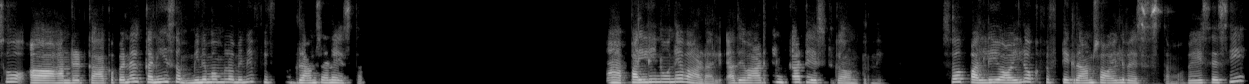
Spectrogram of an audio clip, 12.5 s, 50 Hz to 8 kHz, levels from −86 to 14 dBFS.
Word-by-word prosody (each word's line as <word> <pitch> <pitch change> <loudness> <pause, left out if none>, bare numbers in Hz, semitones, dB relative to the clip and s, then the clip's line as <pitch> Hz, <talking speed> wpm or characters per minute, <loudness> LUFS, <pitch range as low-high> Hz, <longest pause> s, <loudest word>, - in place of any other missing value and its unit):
So, 305 - -5 0.3
ఆ - - +7 0.2
100 215 0 0
కాకపోయినా 235 +8 0
కనీసం 285 +3 +2
మినిమమ్‌లో 265 +2 +2
మినిమం 290 +5 -4
50 245 0 -10
గ్రామ్స్ 225 +1 +2
అయినా 235 0 +3
వేస్తాం. 220 +2 -14 2.5
ఆ - - +5 0.2
పల్లి 255 +2 +5
నూనే 285 +2 0
వాడాలి. 180 -7 -3
అది 230 +2 0
వాడితే 225 +3 -3
ఇంకా 255 +2 -1
టేస్ట్‌గా 225 -4 -3
ఉంటుంది. 160 -1 -15 0.7
సో, 290 - 0 0.2
పల్లి 240 +1 +4
ఆయిల్ 235 +5 +1
ఒక 295 - -15
50 250 0 -3
గ్రామ్స్ 225 +2 0
ఆయిల్ 215 +3 -1
వేసేస్తాము. 185 -5 -5
వేసేసి 240 +7 -3
235 Hz, 140 wpm, -20 LUFS, 215-260 Hz, 2.5 s, ఆ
